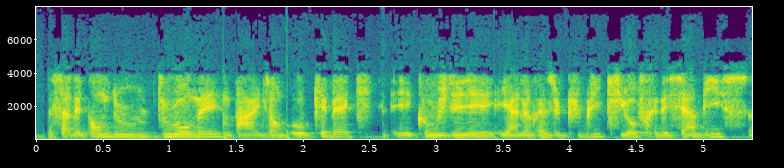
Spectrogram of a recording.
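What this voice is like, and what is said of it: European-sounding accent in French. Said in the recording (French): “malgré mon accent qui a l'air européen”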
